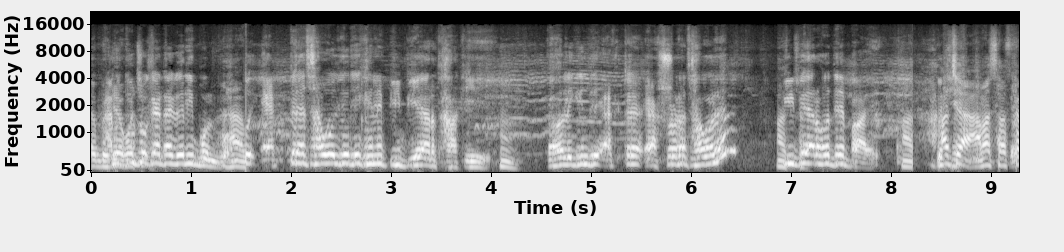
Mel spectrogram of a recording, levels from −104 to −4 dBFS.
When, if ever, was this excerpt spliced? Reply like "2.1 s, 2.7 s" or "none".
1.5 s, 8.2 s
